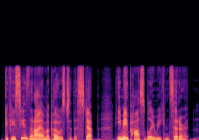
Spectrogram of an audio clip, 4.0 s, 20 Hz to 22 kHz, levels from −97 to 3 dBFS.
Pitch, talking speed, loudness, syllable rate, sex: 205 Hz, 225 wpm, -18 LUFS, 6.7 syllables/s, female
